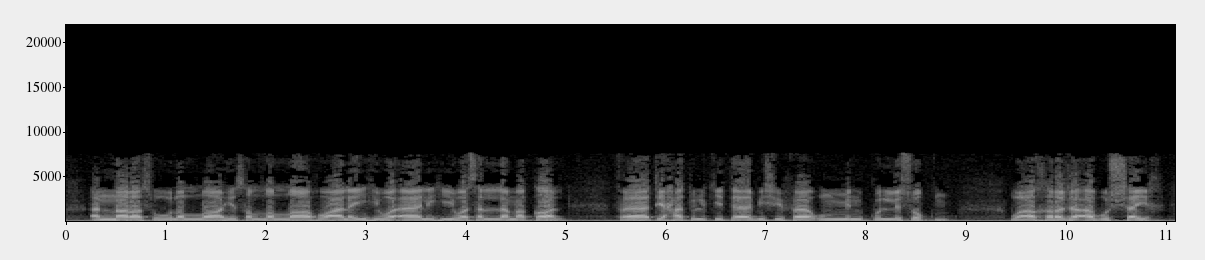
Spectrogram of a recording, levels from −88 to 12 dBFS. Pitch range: 120-140 Hz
